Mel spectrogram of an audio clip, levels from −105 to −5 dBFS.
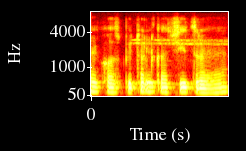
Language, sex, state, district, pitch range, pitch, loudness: Hindi, male, Jharkhand, Deoghar, 120-125 Hz, 120 Hz, -15 LUFS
